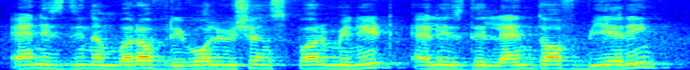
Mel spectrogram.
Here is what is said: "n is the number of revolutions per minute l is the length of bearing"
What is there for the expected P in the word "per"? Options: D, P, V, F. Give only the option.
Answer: P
